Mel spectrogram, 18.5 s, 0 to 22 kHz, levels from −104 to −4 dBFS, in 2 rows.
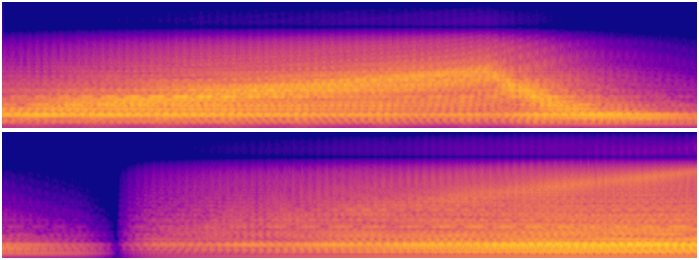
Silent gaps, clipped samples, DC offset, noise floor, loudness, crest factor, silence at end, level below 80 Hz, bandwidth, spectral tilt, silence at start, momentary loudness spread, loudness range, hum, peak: none; under 0.1%; under 0.1%; -60 dBFS; -19 LUFS; 18 dB; 0 s; -46 dBFS; 9.2 kHz; -4 dB/octave; 0 s; 16 LU; 17 LU; none; -4 dBFS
